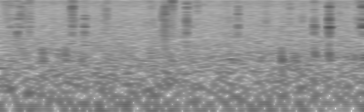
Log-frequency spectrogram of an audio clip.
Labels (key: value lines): label: ambient
recorder: HydroMoth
